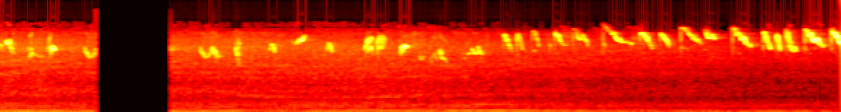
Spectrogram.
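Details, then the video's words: Song of the Oriental white-eye, meant to get caged birds singing: high, rapid twittering notes broken by a brief silent gap, then a dense series of quick down-slurred chirps over a low droning hum. "Pancingan supaya pleci cepat gacor"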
